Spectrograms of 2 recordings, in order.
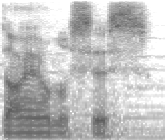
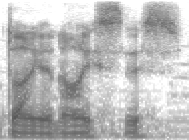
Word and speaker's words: Dionysus: It was just me and a couple of lads, and yeah, they created Dionysus, or Dionysus, depending on your pronunciation of those gods.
